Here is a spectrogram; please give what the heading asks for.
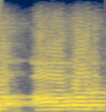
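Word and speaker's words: hour: Silent बेटा इसको अवर पढ़ेंगे।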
